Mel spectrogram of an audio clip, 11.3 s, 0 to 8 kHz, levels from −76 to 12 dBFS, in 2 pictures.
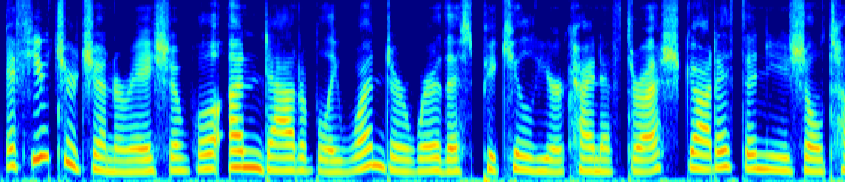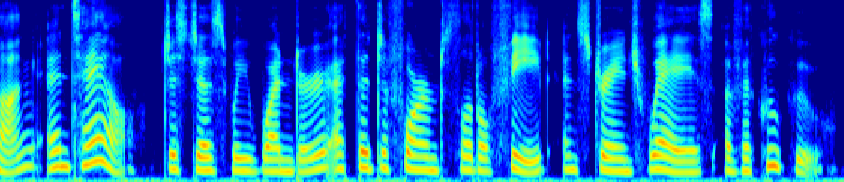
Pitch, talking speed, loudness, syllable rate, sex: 220 Hz, 175 wpm, -18 LUFS, 5.1 syllables/s, female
